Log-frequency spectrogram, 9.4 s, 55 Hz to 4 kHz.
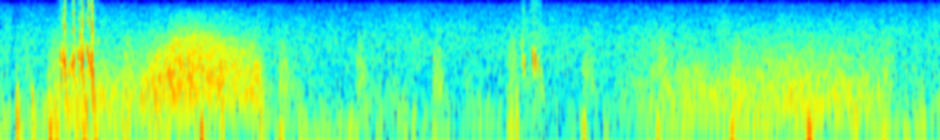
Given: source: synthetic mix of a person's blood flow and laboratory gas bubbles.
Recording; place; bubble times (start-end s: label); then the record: Doppler ultrasound of blood flow; subclavian vein
0.57-0.99 s: bubbles
5.20-5.27 s: bubbles
5.29-5.42 s: bubbles
From the record:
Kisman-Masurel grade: 113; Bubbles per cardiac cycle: 1 to 2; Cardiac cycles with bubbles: 1 to 10%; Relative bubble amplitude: loud (0.450 to 0.775); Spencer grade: 1 (occasional bubble signal discernible with the cardiac motion signal, with majority of cardiac periods free of bubbles); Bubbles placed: anywhere in the cardiac cycle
